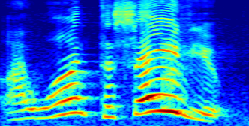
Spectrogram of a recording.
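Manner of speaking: loud, high, drawn-out declaration; crying out. Acted. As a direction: call it out slowly, pleading to rescue. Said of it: "the voice of God crying out".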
